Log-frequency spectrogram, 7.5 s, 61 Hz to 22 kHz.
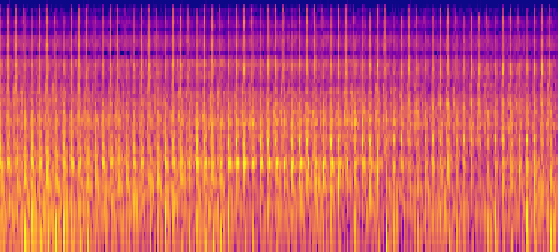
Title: Isuzu 4jb1 knocking sound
